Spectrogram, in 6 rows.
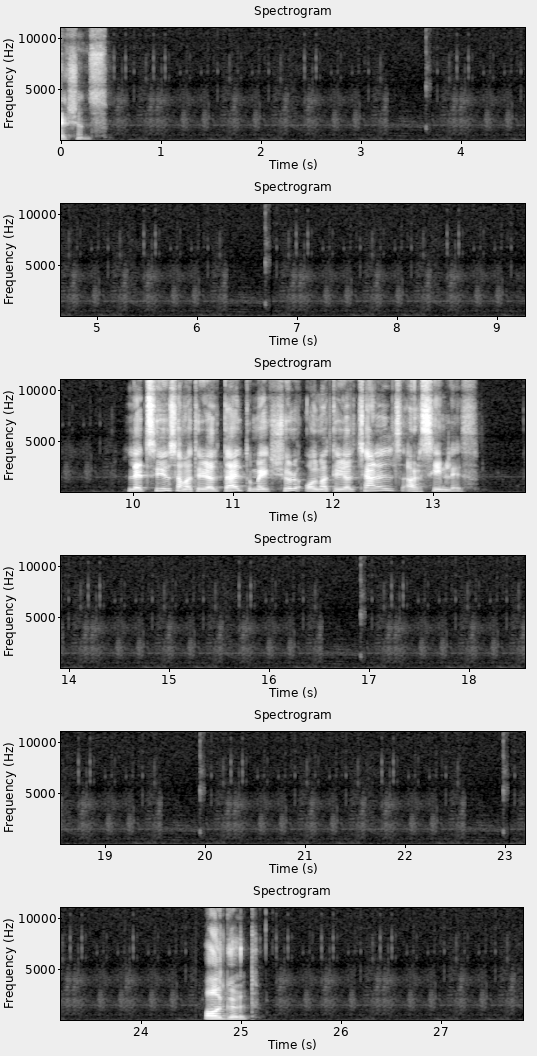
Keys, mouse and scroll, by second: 2.9 click, 3.8 click, 6.0 click, 6.4 click, 6.9 click, 7.3 click, 7.9 click, 8.7 click, 9.8-12.7 drag, 13.7 click, 13.8-16.0 typing, 16.4-16.8 drag, 17.0-17.5 drag, 17.8 click, 18.9 click, 19.4 click, 20.4 click, 21.3 click, 22.3 click, 23.0 click, 23.9 click, 25.1 click.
